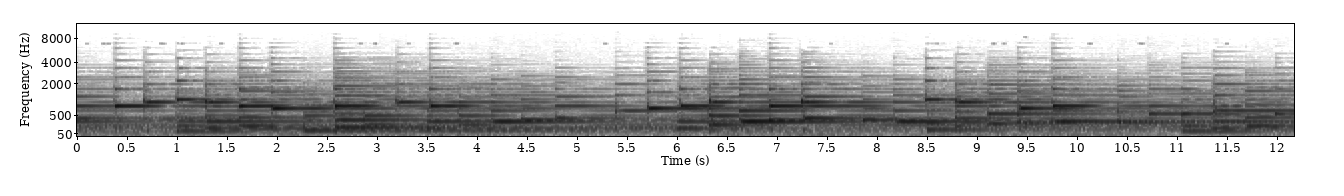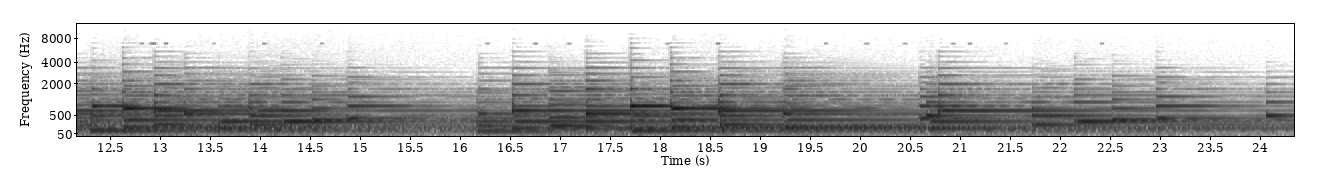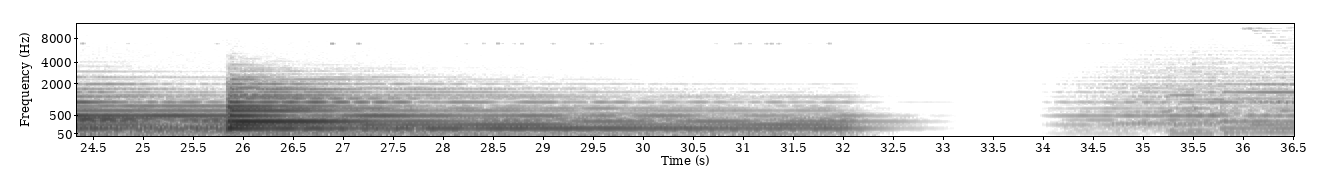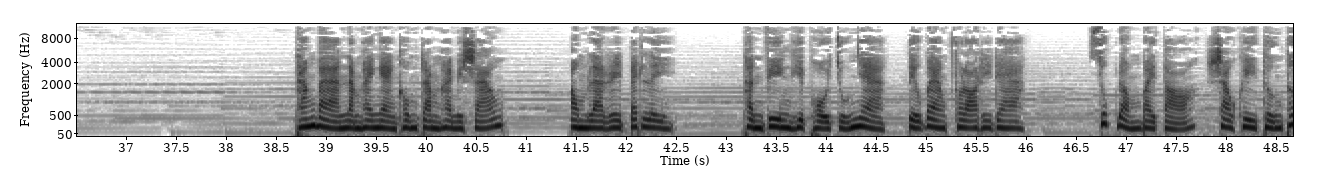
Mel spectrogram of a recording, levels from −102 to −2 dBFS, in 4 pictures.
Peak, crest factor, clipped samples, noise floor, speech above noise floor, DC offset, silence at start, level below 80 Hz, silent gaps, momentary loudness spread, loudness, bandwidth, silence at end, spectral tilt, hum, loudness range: 0 dBFS; 20 dB; under 0.1%; -86 dBFS; 71 dB; under 0.1%; 0 s; -48 dBFS; 33.18-33.97 s; 17 LU; -18 LUFS; 11.5 kHz; 0 s; -6.5 dB/octave; none; 14 LU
